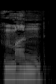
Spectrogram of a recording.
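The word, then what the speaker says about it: Mon: Mun. It's the same pronunciation as money. Money.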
